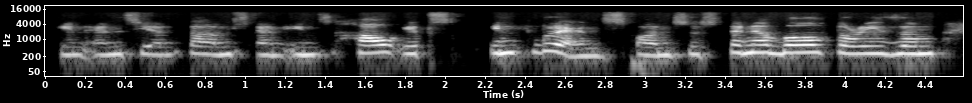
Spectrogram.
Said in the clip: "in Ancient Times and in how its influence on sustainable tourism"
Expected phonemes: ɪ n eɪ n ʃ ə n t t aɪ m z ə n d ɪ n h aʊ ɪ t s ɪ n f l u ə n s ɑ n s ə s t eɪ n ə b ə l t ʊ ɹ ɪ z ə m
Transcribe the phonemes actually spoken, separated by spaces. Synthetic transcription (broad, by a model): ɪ n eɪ n s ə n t t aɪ m s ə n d ɪ n h aʊ ɪ t s ɪ n f l u ə n s ɑ n s ə s t eɪ n ə b ə l t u ɹ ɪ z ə m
